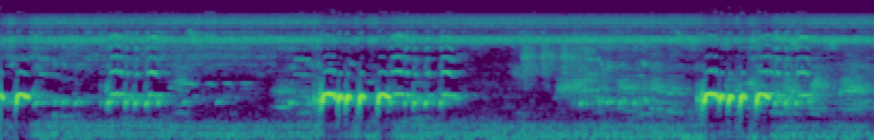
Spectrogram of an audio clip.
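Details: Three phrases of crisp, melodious cooing from a local wild zebra dove, played to coax other doves to sing. Each phrase is a fast run of looping notes. Quieter cooing doves and high hiss run throughout.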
